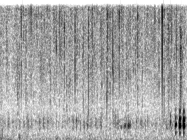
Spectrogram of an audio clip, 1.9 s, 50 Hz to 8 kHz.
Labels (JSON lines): {"label": "biophony, damselfish", "recorder": "SoundTrap 500"}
